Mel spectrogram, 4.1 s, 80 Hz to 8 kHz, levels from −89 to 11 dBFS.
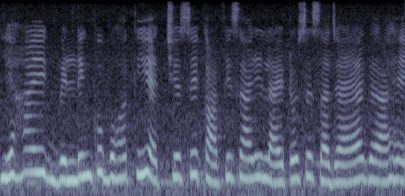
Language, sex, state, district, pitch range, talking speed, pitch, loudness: Hindi, female, Bihar, Gopalganj, 245-295 Hz, 220 wpm, 275 Hz, -21 LUFS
